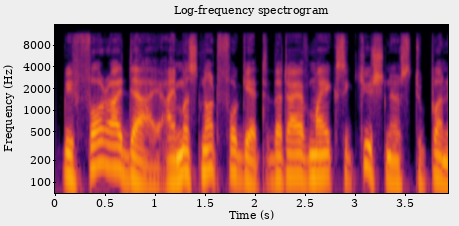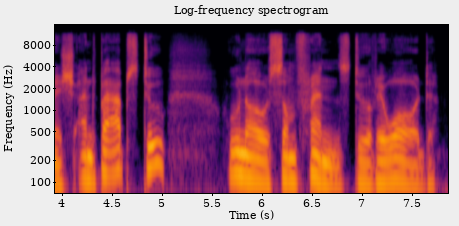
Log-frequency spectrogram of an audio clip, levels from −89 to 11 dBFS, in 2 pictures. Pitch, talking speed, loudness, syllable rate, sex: 110 Hz, 175 wpm, -16 LUFS, 4.7 syllables/s, male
